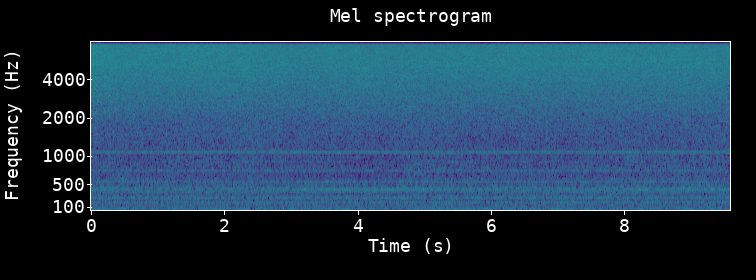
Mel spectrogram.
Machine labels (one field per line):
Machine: pump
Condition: normal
